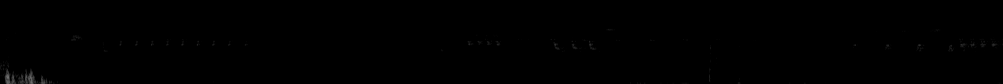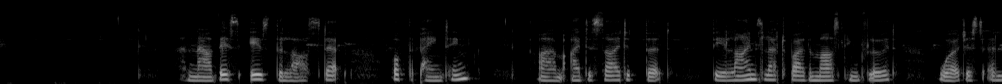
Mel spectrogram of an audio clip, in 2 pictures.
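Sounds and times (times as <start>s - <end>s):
small bird chirping and trilling: 4.2s - 11.8s.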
